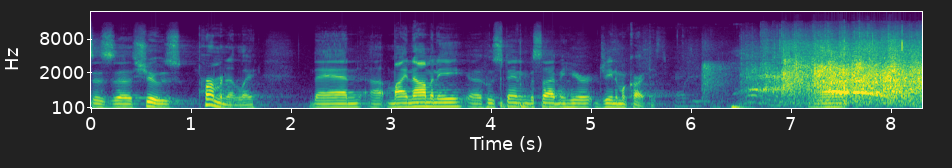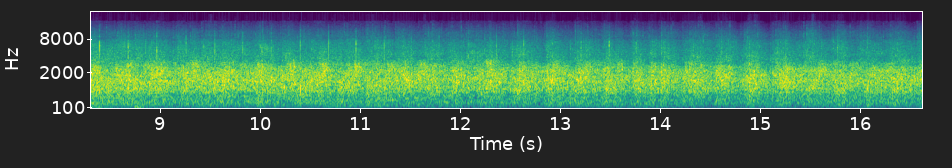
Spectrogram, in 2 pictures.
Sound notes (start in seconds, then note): 6.1 applause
